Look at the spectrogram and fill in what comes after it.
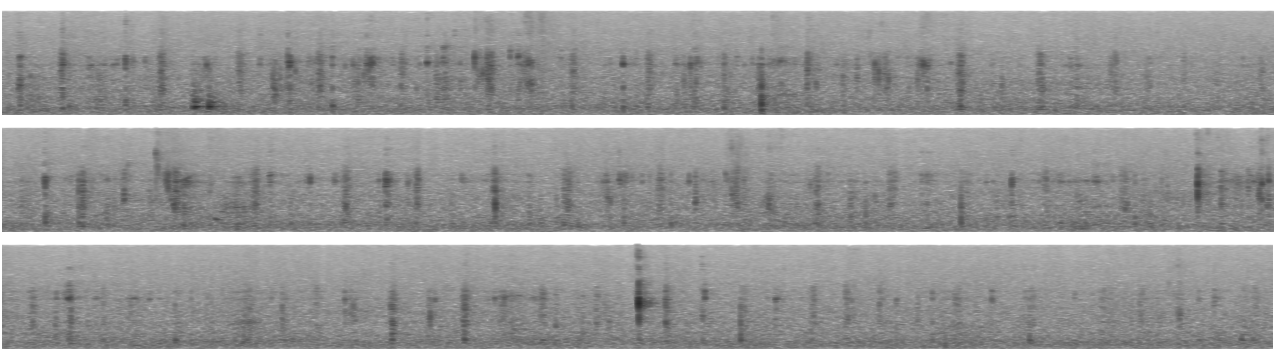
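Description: Close-miked chewing of green onion seafood pancake (pajeon): wet mouth sounds with many small crisp crackles and clicks throughout, and one sharper click a few seconds before the end.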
